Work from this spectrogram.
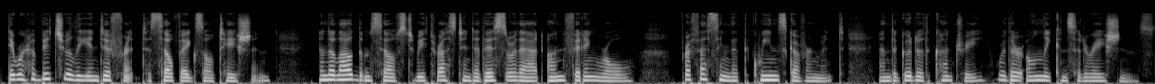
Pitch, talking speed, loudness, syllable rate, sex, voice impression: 180 Hz, 175 wpm, -20 LUFS, 6.2 syllables/s, female, feminine, adult-like, tensed, fluent, intellectual, calm, slightly reassuring, elegant, slightly strict, slightly sharp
